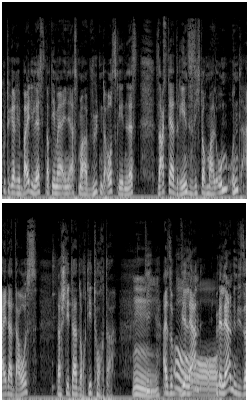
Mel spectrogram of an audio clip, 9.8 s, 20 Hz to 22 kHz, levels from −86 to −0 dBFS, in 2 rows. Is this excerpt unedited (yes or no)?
yes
